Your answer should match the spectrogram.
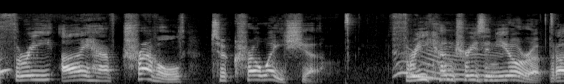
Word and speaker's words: Croatia: I have been to Croatia.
